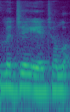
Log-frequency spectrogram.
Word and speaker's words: Majige: name is but my channel is pronounced mojej a lot of people pronounce image EG Oh massage which I actually like a lot Mathias here on YouTube he actually pronounces my name massage and like I love the way he says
